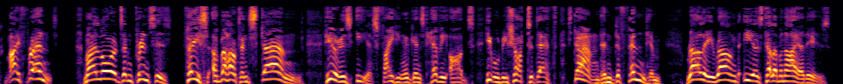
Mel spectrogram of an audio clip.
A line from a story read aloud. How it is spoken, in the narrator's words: Eurypylus hobbled away, shrieking out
